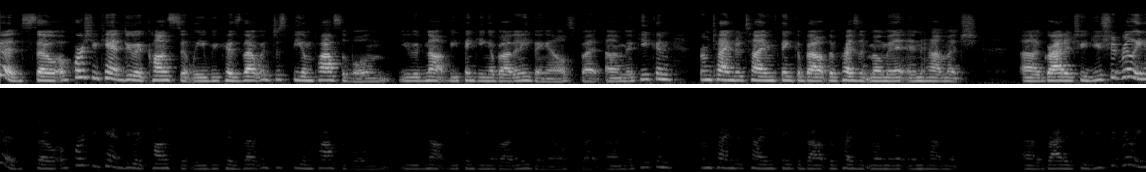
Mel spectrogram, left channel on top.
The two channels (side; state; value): right; quieter; 32.0 dB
